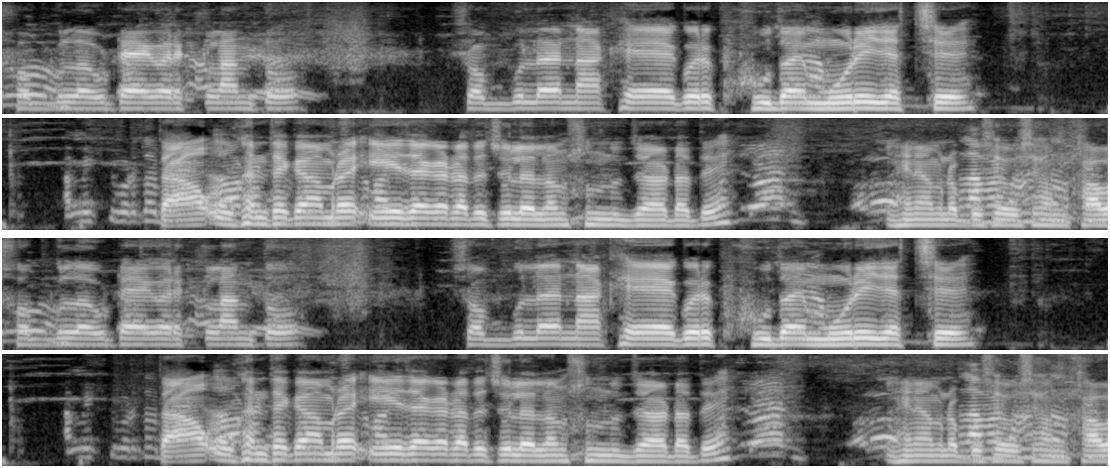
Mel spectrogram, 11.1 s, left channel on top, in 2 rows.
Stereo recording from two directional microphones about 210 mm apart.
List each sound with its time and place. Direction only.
0.3 s speech: 20° right (ahead or behind)
0.5 s speech: 10° right (ahead or behind)
2.6 s speech: 5° right (ahead or behind)
2.8 s speech: 40° right (ahead or behind)
3.6 s speech: centre (ahead or behind)
5.8 s speech: 25° left (ahead or behind)
6.3 s speech: centre (ahead or behind)
9.2 s speech: 35° right (ahead or behind)
9.9 s speech: centre (ahead or behind)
